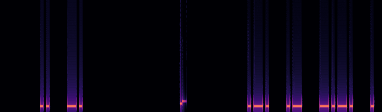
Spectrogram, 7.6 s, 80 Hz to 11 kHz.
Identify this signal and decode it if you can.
Morse code, heard as a keyed tone, about 20 wpm, spaced as for 14 wpm, 700 Hz. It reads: IN RACE
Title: 094 Lesson 16f - Letter c - Words 20wpm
